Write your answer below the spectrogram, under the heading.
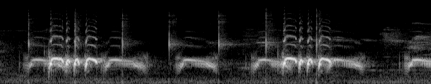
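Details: Zebra dove lure song meant to spur reluctant birds: long sliding coo notes broken by short clustered bursts, repeated in two or three phrases over low background noise.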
